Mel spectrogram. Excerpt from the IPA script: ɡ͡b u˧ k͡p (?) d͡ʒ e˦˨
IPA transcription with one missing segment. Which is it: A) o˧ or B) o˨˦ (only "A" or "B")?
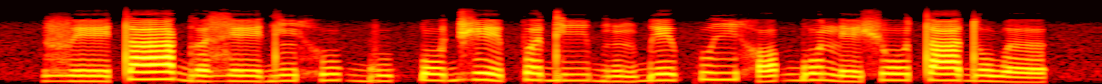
A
